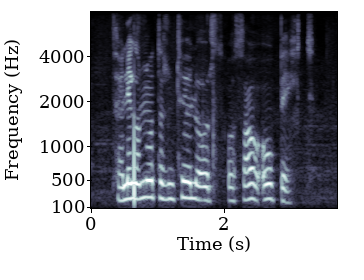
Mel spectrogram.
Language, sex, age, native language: Icelandic, male, 40-49, Icelandic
